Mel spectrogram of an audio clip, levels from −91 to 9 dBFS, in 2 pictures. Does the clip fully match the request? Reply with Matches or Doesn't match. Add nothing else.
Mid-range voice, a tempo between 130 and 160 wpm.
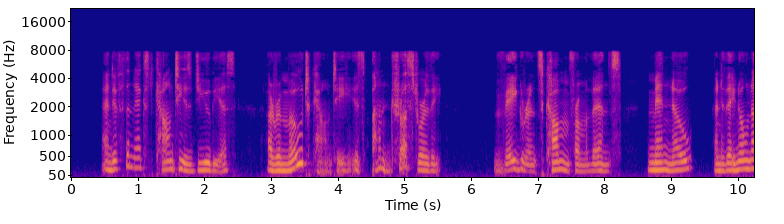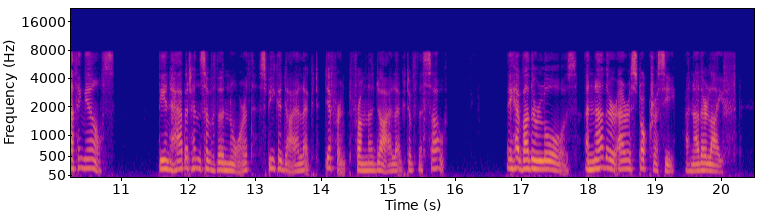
Matches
